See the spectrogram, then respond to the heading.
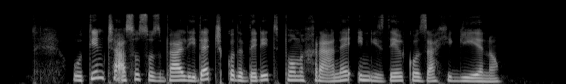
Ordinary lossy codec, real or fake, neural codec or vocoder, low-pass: none; fake; codec, 24 kHz, 0.9 kbps, WavTokenizer, medium speech release version 2; 10.8 kHz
